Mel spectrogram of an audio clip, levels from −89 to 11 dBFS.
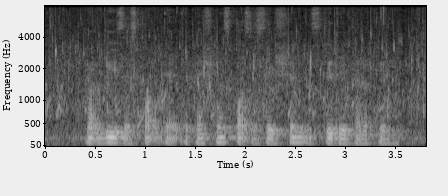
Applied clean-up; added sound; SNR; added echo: none; Stream; 12 dB; none.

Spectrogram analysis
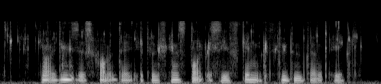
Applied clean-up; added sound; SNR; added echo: neural diffusion model UNIVERSE++.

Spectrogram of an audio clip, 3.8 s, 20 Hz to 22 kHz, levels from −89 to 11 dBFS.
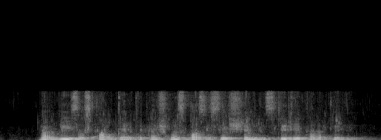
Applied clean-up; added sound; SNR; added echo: neural separator model SepFormer DNS4.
